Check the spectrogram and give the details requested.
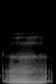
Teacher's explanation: it's really short it's really soft I'm reducing the stress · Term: schwa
